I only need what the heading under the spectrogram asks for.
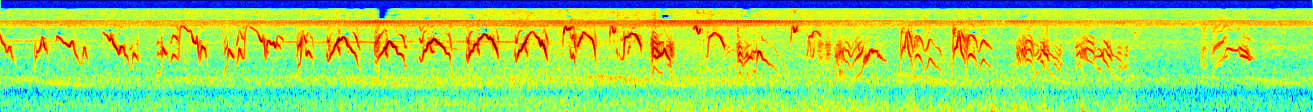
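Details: Rusty-collared seedeater (Sporophila collaris), song.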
